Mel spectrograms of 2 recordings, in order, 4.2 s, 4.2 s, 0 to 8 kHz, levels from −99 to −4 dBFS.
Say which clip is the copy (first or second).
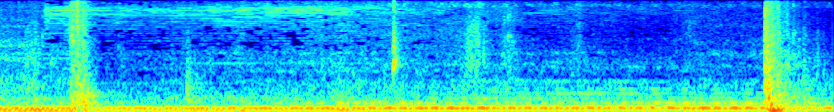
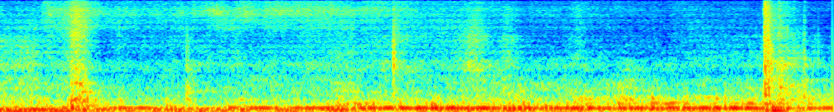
second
